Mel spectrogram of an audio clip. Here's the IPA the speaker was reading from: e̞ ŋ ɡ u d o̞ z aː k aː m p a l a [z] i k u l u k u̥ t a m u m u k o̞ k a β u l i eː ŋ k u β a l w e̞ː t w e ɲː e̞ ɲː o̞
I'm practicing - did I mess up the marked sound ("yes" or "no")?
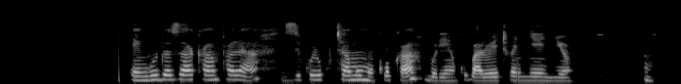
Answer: no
